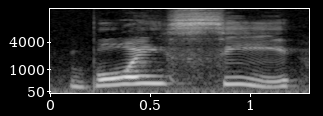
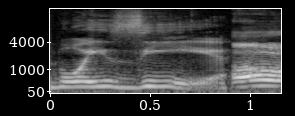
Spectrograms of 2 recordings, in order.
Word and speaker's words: Boise: for Boise Coral said it's boy boy c not boy z i was mispronouncing it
